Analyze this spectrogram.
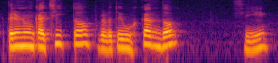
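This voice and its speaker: Argentine host opening a livestream. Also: male voice, high-pitched, lively intonation, warm tone, lo-fi sound. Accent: Argentine Spanish. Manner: friendly, slow-paced, filler-heavy. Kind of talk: casual livestream interview.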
